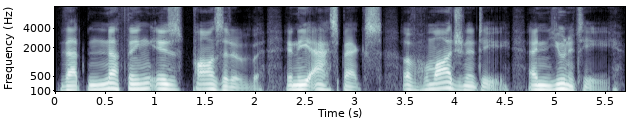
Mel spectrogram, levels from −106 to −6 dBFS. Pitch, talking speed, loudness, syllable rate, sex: 110 Hz, 115 wpm, -18 LUFS, 4.5 syllables/s, male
